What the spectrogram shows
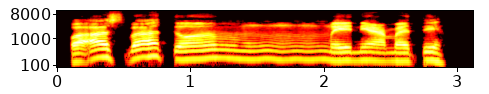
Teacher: Kadang-kadang karena bibir atas, bibir bawah rapat kayak ada getaran gitu. Geli di bibirnya. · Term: Ikhfa syafawi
